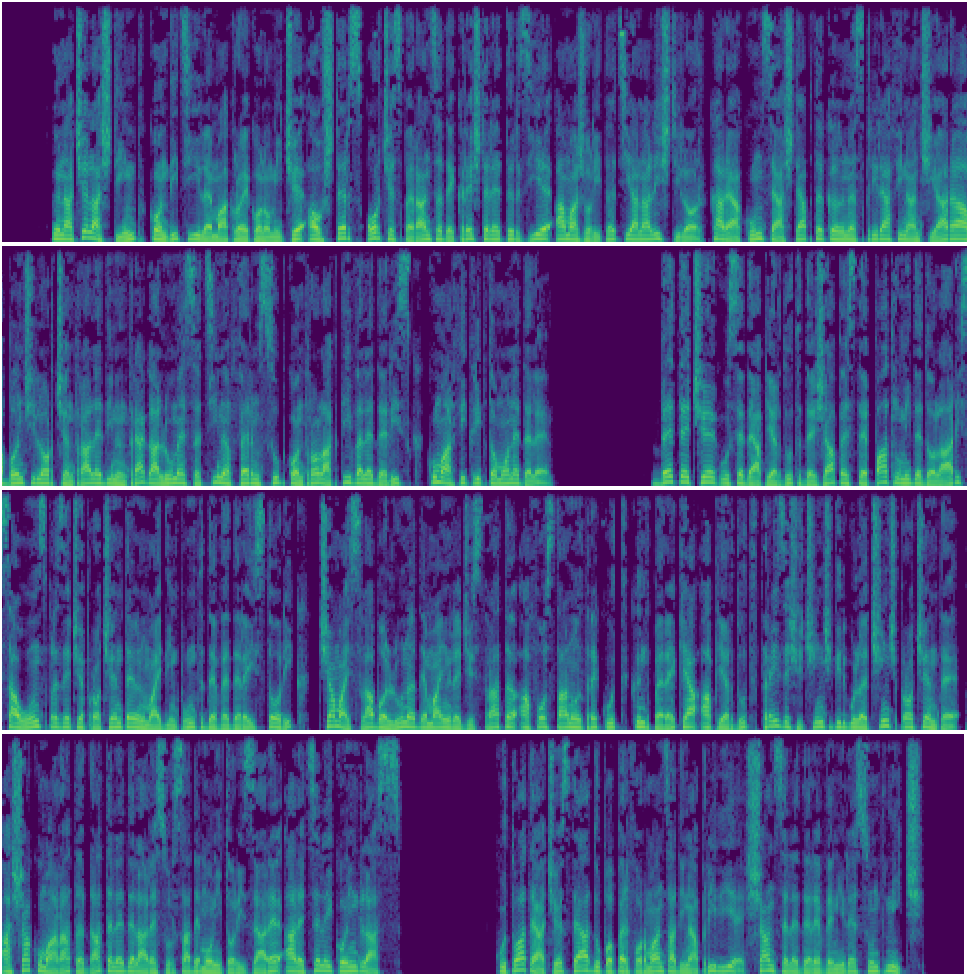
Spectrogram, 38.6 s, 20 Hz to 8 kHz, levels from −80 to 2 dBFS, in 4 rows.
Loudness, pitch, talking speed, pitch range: -18 LUFS, 135 Hz, 150 wpm, 120-150 Hz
